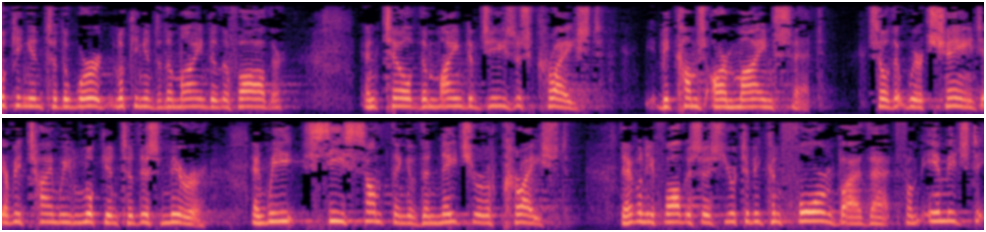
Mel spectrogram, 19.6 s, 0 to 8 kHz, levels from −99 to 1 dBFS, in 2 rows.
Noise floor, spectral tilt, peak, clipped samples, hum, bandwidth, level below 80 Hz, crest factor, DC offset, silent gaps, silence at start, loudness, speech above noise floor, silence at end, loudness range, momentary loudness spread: -48 dBFS; -4.5 dB/octave; -6 dBFS; under 0.1%; none; 7.4 kHz; -66 dBFS; 18 dB; under 0.1%; none; 0 s; -22 LUFS; 26 dB; 0 s; 3 LU; 9 LU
